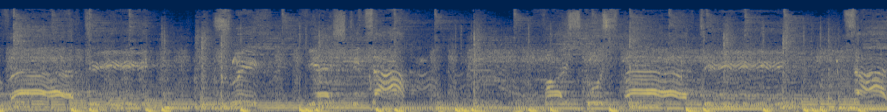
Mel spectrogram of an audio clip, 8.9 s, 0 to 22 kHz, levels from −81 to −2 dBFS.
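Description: Nothing in this audio stood out as a technical problem on listening.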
